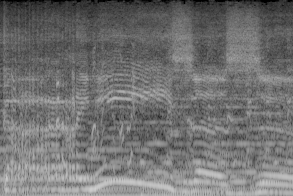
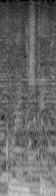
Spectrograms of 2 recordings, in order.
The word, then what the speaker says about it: Grimsby: Looks simple, but what if we told you it was pronounced Grimmies? We'd be lying, it's Grimsby.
